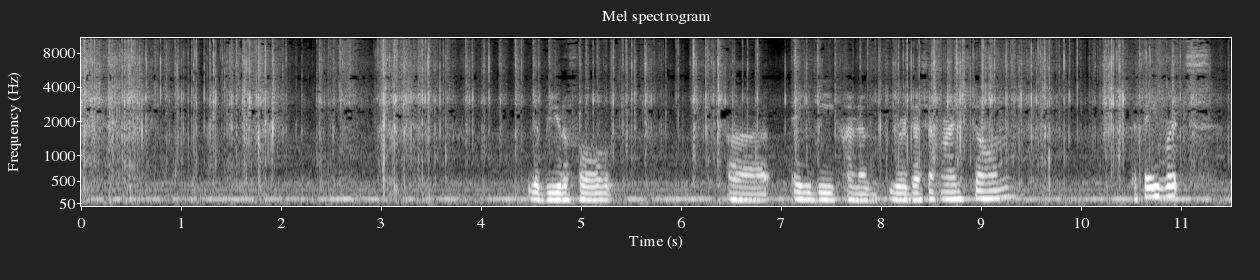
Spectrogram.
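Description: Small beads rattle in a plastic bag.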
